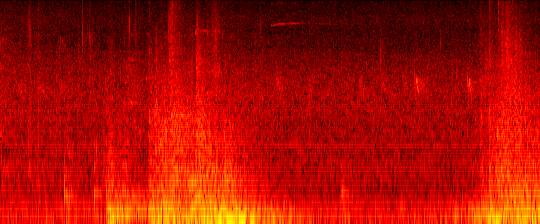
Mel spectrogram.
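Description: A heavy metal door creaks and scrapes as it swings open.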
